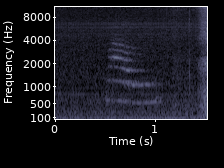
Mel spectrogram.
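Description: A cat lets out a single drawn-out meow while being wrapped in a towel, a faint, close cry of about half a second over a quiet background, followed by a brief rustle.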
